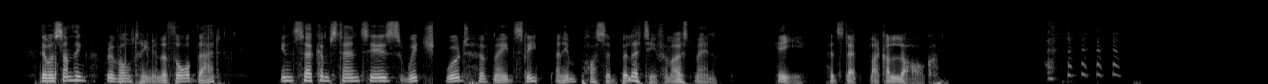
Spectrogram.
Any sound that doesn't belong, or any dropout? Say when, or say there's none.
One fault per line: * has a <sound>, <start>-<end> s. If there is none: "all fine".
* has a dropout, 4.3-4.4 s
* has a laugh, 10.4-11.2 s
